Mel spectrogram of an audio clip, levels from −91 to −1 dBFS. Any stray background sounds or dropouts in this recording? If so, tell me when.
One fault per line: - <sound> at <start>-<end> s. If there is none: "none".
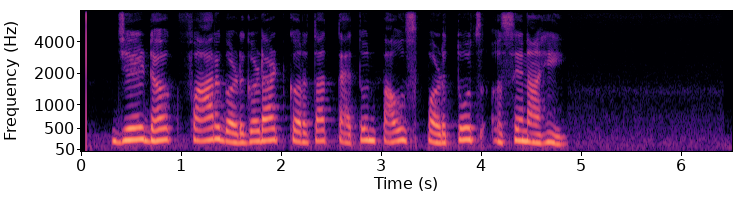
none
